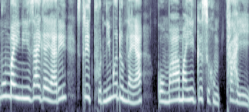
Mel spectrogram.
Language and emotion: Bodo, surprised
